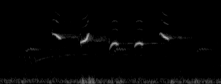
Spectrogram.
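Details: In the wild, a lesser green leafbird gives a quick run of five clear whistled notes, each slurring downward, about four per second, used as a lure and calling sound, with soft low rumble underneath.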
